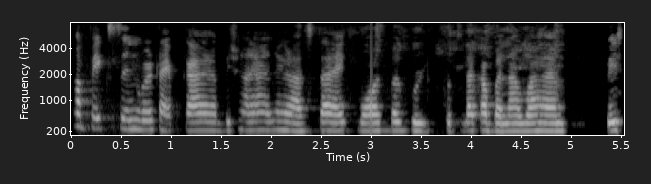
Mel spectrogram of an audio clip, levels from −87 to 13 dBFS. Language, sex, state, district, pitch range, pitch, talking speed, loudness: Hindi, female, Bihar, Sitamarhi, 210-230 Hz, 215 Hz, 205 wpm, -26 LUFS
